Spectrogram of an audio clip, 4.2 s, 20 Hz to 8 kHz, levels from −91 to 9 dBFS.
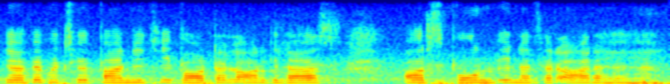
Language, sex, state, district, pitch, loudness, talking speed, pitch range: Hindi, female, Chandigarh, Chandigarh, 215 Hz, -18 LUFS, 200 wpm, 210-220 Hz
